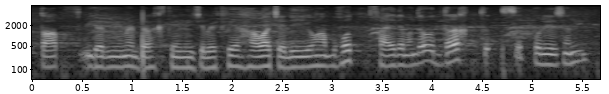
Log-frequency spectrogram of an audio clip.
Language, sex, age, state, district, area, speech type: Urdu, male, 30-45, Bihar, Khagaria, rural, spontaneous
